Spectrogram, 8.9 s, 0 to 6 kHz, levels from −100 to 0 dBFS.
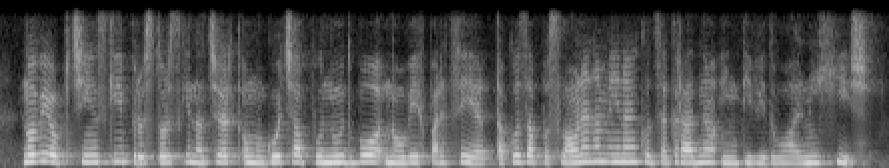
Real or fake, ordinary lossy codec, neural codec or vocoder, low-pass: fake; none; codec, 24 kHz, 0.9 kbps, DualCodec; 5.4 kHz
